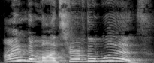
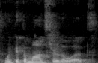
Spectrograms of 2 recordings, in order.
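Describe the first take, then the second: First: High, loud proud announcement; little monster. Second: Said in the usual way. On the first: A narrator's reading. Tiny monster announces itself.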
